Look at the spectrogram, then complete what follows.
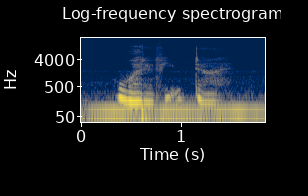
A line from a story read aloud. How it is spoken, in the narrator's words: whispered Porter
